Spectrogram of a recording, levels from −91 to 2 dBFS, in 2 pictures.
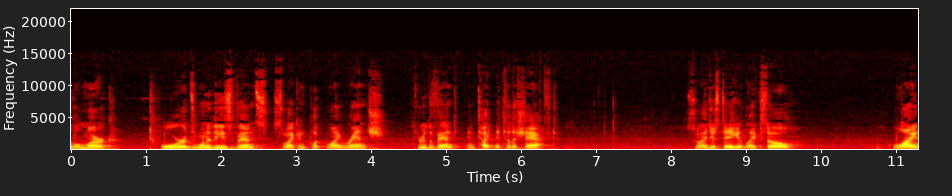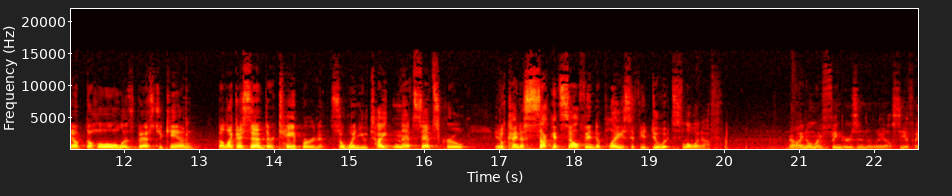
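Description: At 20.90 to 20.92 s a brief jumbled blip interrupts the sound. This is chunks out of order: an 11.61 ms chunk played one chunk late, swapping places with its neighbour. Nothing is lost, but three hard joins result.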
